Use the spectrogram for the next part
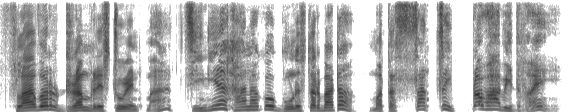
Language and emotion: Nepali, happy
